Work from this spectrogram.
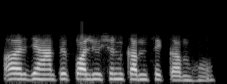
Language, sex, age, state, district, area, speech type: Hindi, female, 18-30, Uttar Pradesh, Sonbhadra, rural, conversation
